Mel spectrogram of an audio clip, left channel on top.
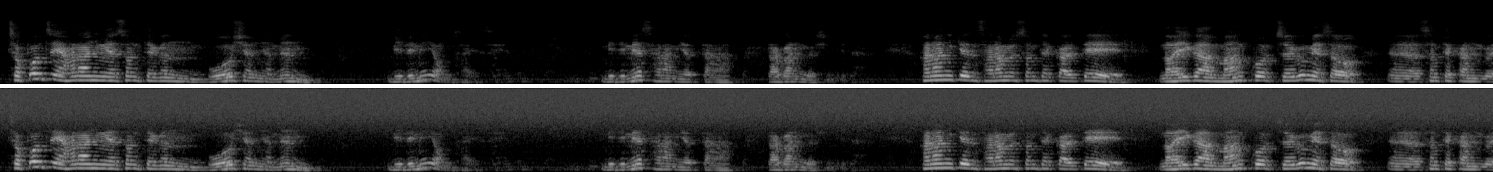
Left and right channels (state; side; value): noise; right; hiss, 1 dB below the sound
